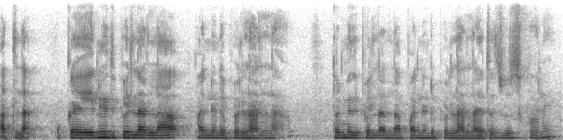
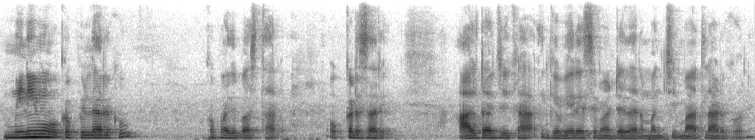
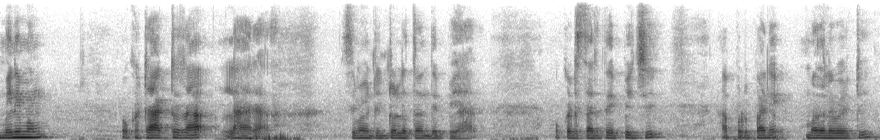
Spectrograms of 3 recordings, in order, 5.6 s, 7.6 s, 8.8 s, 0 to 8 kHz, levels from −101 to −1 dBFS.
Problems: none marked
